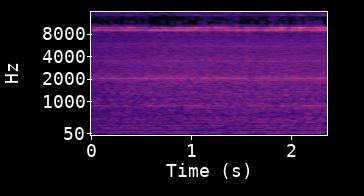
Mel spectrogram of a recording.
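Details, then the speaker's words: Jet metal-cutting band saw after the drive belt was re-tensioned by pulling the motor back: a steady, even motor and blade hum with a faint high whine and no slapping, quieter than its earlier raw sound; normal running. "oh much better look at that and it's quieter i don't have any footage of what it sounded like but it sounded real raw"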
